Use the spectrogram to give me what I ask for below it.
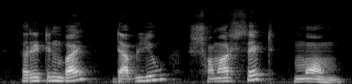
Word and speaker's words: Maugham: বাই ডব্লিউ সমার সেট মম উচ্চারণটি ভালো করে দেখে নাও এম এ ইউ জি এইচ এম উচ্চারণটি হচ্ছে মম তো এই হচ্ছে মমের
